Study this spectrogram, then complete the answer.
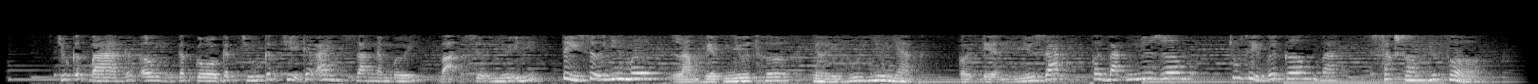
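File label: Tet new year greeting baby voice; chuc tet nam moi giong baby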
